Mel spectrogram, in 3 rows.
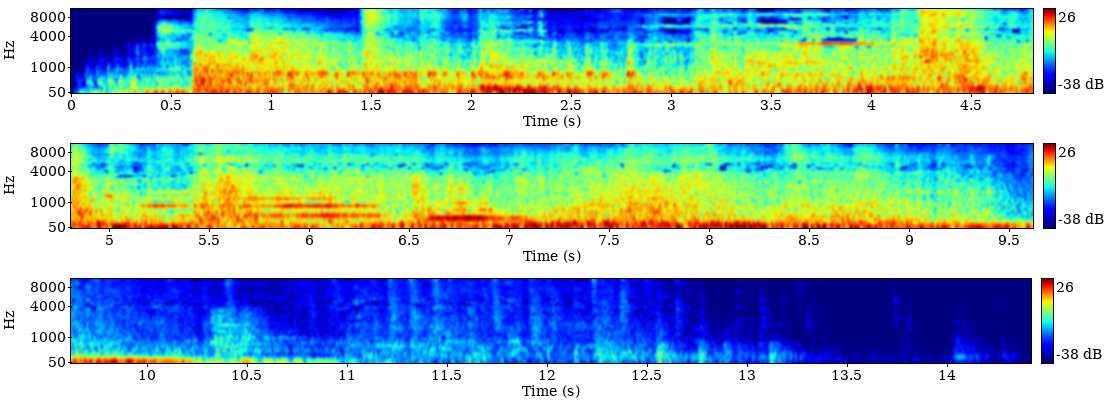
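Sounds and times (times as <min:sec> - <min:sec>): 
train bridge collapsing: 0:00.1 - 0:14.4.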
